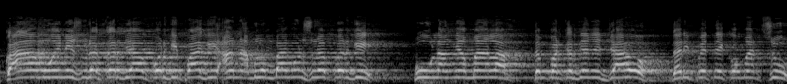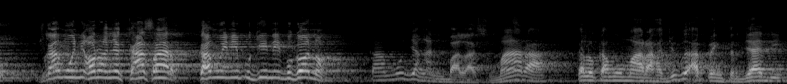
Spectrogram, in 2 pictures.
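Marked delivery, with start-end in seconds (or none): 0.0-11.1 nagging wife. Acted. Wife scolding husband about his job, high nagging. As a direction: nag him like a fed-up wife.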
